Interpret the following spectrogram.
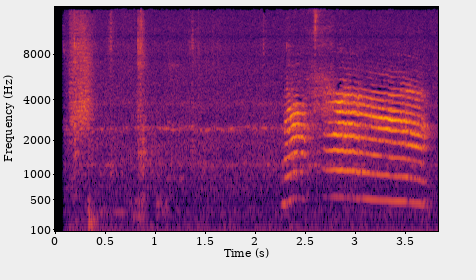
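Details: Ragdoll cat, about two years old, meowing indoors as the owner changes into outdoor clothes to go out; a faint sound early, then one long, drawn-out, slightly falling meow in the last second and a half, with a woman speaking Korean just after.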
